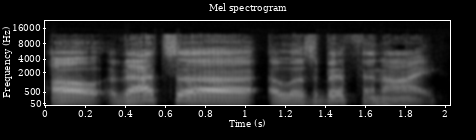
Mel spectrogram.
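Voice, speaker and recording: A man in his thirties, a musician guest in a casual interview, soft-spoken and halting, with frequent restarts and small chuckles. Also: mid-range voice, lively intonation, dry recording. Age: 30s.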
